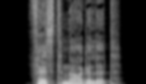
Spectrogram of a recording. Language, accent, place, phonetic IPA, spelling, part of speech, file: German, Germany, Berlin, [ˈfɛstˌnaːɡələt], festnagelet, verb, De-festnagelet.ogg
- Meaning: second-person plural dependent subjunctive I of festnageln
